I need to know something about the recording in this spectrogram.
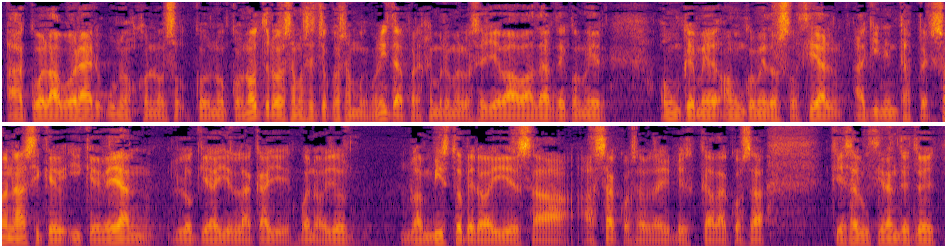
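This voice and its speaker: A man's voice: fairly low pitch, fairly even intonation, quick pace, darkish tone. A man in his forties from Spain, a chef and cooking teacher, talking casually and animatedly, acting out bits of dialogue and swearing in passing. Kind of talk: casual interview talk.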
